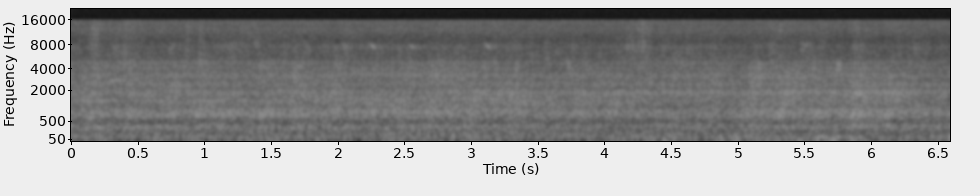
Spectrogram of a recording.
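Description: Train running on the railway line with a steady low rumble.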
